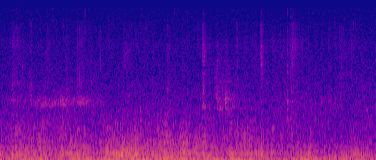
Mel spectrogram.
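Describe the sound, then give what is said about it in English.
Steady rain hisses and patters continuously on a cold day while a deep, rolling rumble of thunder sustains underneath, a dense low roar throughout with no voices present. “It's raining, it's cold, and it's the weekend.”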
